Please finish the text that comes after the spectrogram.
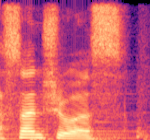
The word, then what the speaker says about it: sensuous: us at the end sensuous ah it was the S being pronounced differently that was throwing me off ah sensuous all right well that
